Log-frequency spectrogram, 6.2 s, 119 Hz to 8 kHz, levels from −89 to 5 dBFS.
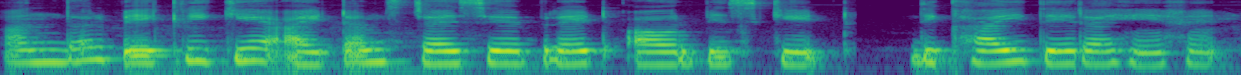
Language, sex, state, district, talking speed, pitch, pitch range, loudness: Hindi, female, Karnataka, Bangalore, 115 wpm, 235 Hz, 230-250 Hz, -15 LUFS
